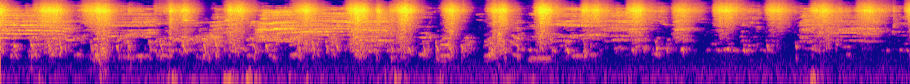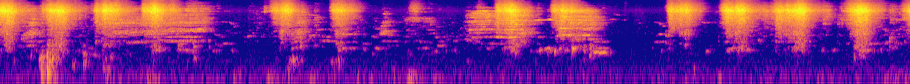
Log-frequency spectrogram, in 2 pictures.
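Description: A broom sweeps dry leaves and dirt in quick, repeated swishes.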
